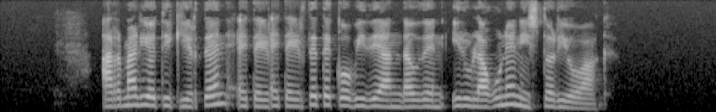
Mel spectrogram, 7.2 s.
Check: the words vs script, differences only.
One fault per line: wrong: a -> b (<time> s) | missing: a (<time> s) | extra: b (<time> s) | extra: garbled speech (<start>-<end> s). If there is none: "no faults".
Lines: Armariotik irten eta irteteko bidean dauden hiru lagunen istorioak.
extra: eta (2.8 s)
